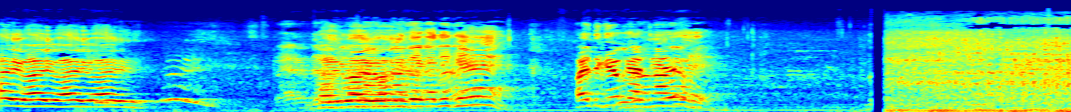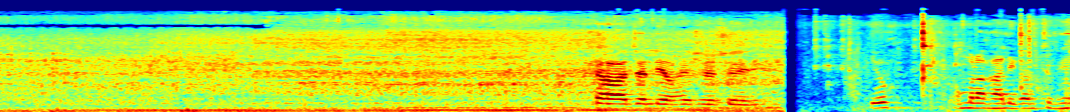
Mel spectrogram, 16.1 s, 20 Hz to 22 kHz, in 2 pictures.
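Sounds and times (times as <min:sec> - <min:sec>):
tractor engine humming: 0:06.6 - 0:13.9.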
